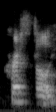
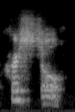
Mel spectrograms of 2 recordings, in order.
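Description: First: It is said in a general American way. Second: It is said in a New Orleans way.

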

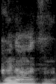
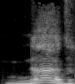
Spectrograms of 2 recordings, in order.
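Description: First: The word starts with a G sound. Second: The word starts without a G sound. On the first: "私はついついグナーズと読んじゃうんですけども" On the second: "その発音しないG なのかもしれないんですが"

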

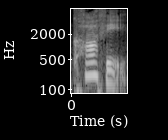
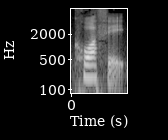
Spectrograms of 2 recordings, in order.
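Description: First: The vowel is the standard American one. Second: The vowel is the New York one. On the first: This is the form a newsreader should use. The speaker calls it right. "she would correct me" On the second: This is how the mother herself really talks. The speaker calls it wrong. "but that's what you say"

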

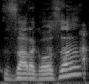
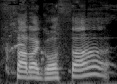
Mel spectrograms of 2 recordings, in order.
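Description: First: The z sounds are said as plain s. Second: The z sounds are said as lispy th. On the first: This is not the way it is said in Spain. The speaker calls it wrong. "instead of Zaragoza" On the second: This is the way it is said in Spain. The speaker calls it right. "almost lispy"

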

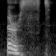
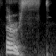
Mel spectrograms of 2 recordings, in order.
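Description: Both takes have the same delivery.

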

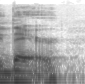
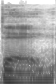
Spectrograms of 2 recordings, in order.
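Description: First: The word ends with an R sound. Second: The word ends without an R sound.

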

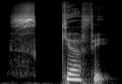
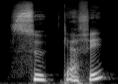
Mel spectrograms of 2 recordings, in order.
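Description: First: The vowel of 'ce' is dropped entirely. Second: The vowel of 'ce' is pronounced in full. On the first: "Quand je parle vite, je prononce scafé" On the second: "Je ne prononce pas ce café"

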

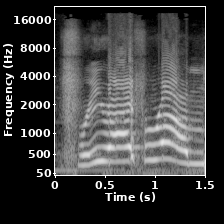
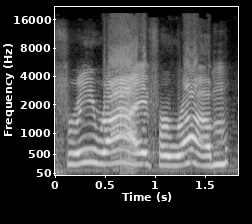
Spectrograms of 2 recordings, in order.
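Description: First: It is said quickly. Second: It is said at a normal pace.

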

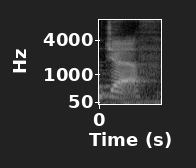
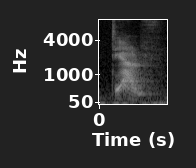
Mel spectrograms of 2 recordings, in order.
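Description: First: The name begins with a hard J sound. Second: The name begins with a Y sound. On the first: The speaker calls it wrong. "It's not Matilda Jerf" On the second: The speaker calls it right. "In what Scandinavian language do you pronounce the J? Surely it has to be Matilda Jerf"

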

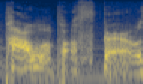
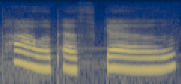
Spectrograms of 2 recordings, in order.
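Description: First: The voice is deep and masculine. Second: The voice is soft and sweet. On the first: The character is really angry. "he becomes a very more deep masculine voice" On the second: The character is in a calm mood. "he always talks in his sweet voice"

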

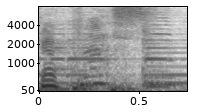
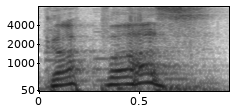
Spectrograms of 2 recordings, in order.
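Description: First: It sounds disbelieving, as if calling it a lie. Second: It sounds purely astonished.

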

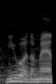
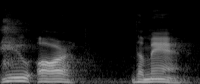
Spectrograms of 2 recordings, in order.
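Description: First: It sounds like admiring praise. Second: It sounds like a grave accusation.

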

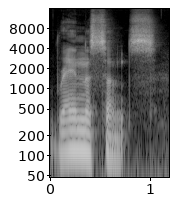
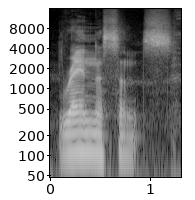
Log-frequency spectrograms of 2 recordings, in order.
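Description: No difference in how they are said.

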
